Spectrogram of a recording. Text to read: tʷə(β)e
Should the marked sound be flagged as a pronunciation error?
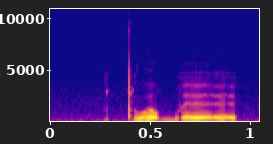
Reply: yes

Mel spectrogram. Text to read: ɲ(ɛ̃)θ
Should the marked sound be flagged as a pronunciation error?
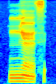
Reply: no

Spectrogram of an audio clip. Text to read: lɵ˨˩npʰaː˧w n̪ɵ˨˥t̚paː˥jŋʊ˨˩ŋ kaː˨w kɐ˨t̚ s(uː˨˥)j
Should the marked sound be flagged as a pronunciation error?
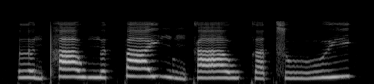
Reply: no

